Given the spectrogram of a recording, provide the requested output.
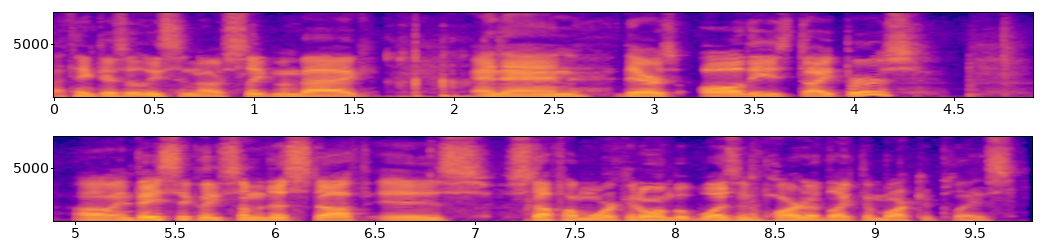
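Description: A man casually walking through his basement resale stock in a vlog, loose and rambling with lots of fillers. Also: a little high. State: out of breath. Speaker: online reseller vlogger. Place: home basement storage room.

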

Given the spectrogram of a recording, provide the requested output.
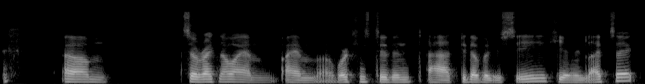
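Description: A student in his twenties from Romania introducing himself on a video call through a headset, relaxed with a few hesitations. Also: fairly low pitch, normal speed, gravelly, no echo. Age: 20s. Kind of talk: casual self-introduction.

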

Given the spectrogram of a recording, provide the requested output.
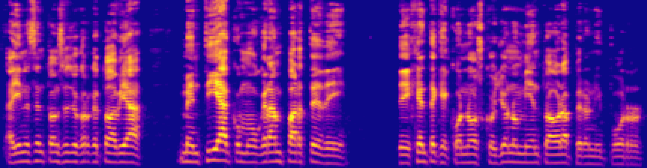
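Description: A man's voice: a little high, a bit bright. A man with a Mexican accent reading a personal story aloud, breaking off for casual asides. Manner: conversational, frequent "¿no?" and "o sea" asides. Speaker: storyteller reading his own old writing.

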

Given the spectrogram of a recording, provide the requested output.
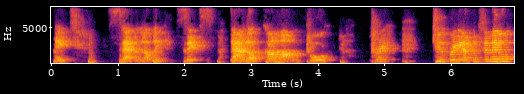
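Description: A woman's voice: high-pitched, expressive, measured pace, sharp tone. A middle-aged woman leading an exercise class, energetically counting reps and calling short encouraging cues. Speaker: aerobics instructor leading chair exercises. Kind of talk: live fitness class coaching. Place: brick-walled living room at home. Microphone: camera a few metres away. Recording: roomy echo, distant camera microphone.

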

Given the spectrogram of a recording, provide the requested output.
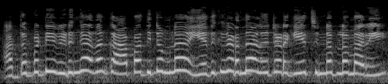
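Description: A woman's voice: extremely high pitch, racing, sharp tone, slight background noise. A woman voicing a bossy, bustling young village woman in a cartoon, hollering orders. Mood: urgent, bossy. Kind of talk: cartoon voice acting.

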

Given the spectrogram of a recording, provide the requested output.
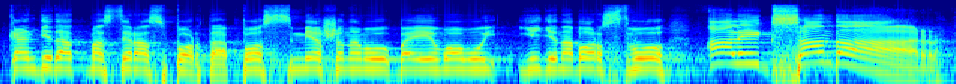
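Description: A male ring announcer giving formal fight introductions like a loud showman, stretching out fighters' names. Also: high-pitched, lively intonation, unhurried, clear, resonant tone. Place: fight cage in an indoor arena. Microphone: handheld microphone.

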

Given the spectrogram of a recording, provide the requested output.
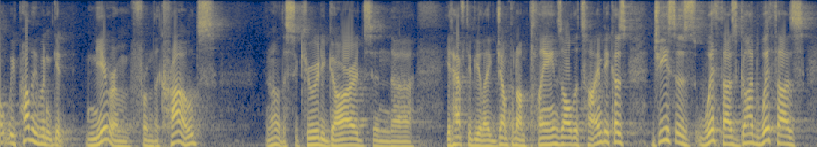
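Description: Storytelling priest preaching to a crowd. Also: male voice, on the high side, husky. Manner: storytelling, lively and emphatic, slows for key phrases. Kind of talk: sermon to a live audience.

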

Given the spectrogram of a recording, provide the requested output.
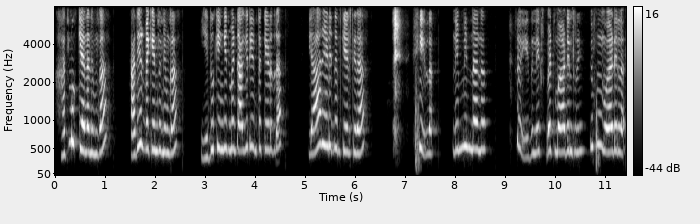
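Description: Speaking briskly with frequent pauses and a steady tone, this cartoon voice actor portrays a young village woman who has been betrayed by her lover. She uses a North Karnataka Kannada accent and delivers very high, sobbing pleas full of accusation.

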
